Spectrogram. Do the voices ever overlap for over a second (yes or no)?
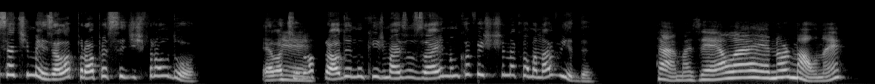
no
